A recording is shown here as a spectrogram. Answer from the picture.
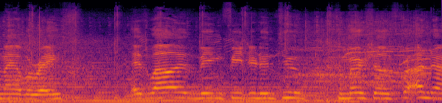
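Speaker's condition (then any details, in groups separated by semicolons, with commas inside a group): Cerebral palsy; from birth, affects communication, physical challenges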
